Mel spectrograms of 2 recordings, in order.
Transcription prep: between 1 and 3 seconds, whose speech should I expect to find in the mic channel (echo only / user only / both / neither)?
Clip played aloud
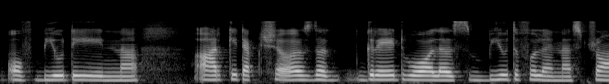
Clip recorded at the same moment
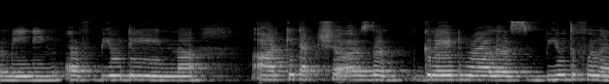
echo only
